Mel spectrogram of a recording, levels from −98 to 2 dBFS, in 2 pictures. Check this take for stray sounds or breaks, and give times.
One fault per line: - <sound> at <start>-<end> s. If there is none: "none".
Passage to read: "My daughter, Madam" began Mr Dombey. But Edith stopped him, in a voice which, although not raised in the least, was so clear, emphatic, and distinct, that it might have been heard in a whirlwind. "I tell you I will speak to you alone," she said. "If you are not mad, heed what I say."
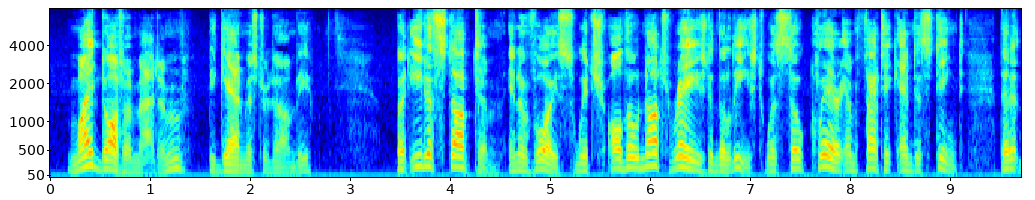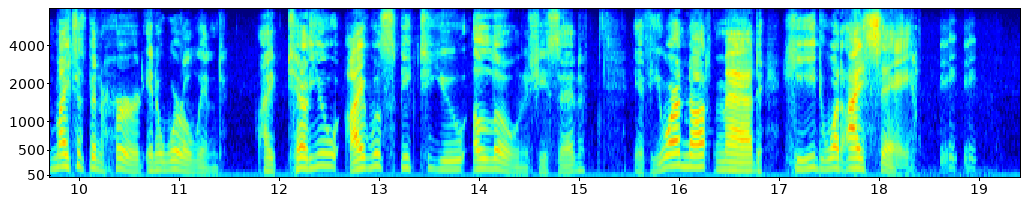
- laugh at 18.6-19.0 s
